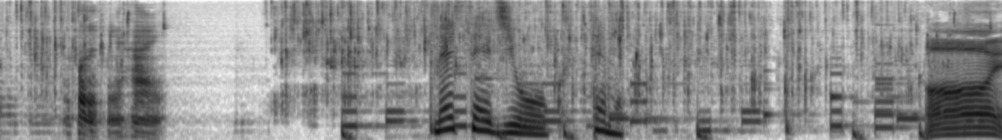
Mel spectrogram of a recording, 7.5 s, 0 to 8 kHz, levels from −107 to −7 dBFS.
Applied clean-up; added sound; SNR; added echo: neural mask model RNNoise.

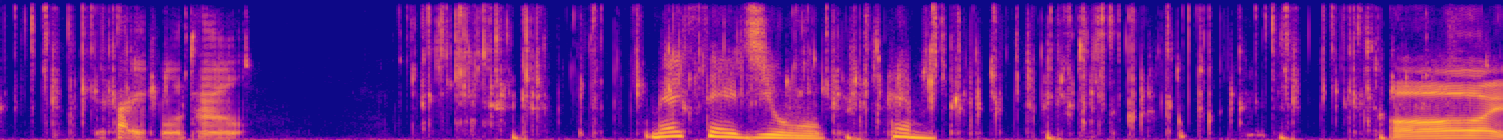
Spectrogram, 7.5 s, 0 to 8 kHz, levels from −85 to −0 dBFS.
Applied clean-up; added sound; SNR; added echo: neural diffusion model UNIVERSE++.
